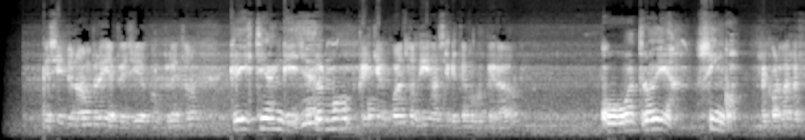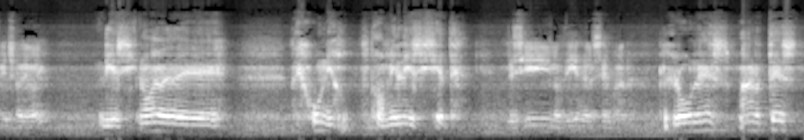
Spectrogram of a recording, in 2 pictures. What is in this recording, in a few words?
5 DAYS AFTER SURGERY, Voice 5 days after surgery, Papilomatosis, Hombre. 43 años; Score de Severidad de Derkay: 6; Archivo de voz. Post operatorio 5 días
